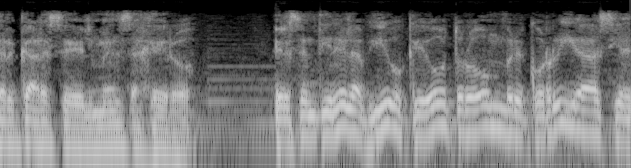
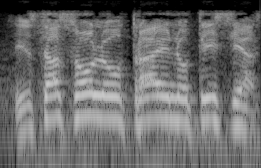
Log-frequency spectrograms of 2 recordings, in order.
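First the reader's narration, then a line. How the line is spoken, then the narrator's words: King's reply. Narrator (Spanish): el rey respondió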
